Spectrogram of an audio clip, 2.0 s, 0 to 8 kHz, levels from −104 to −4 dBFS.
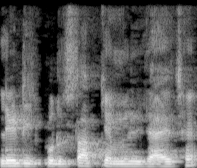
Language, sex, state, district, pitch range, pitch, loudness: Angika, male, Bihar, Purnia, 110-125 Hz, 115 Hz, -16 LUFS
